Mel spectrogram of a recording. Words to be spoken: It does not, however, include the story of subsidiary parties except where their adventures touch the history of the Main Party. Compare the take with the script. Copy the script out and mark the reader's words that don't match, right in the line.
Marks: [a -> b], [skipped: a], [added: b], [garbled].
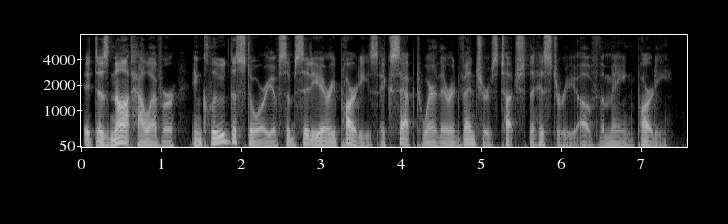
It does not, however, include the story of subsidiary parties except where their adventures touch the history of the Main Party.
